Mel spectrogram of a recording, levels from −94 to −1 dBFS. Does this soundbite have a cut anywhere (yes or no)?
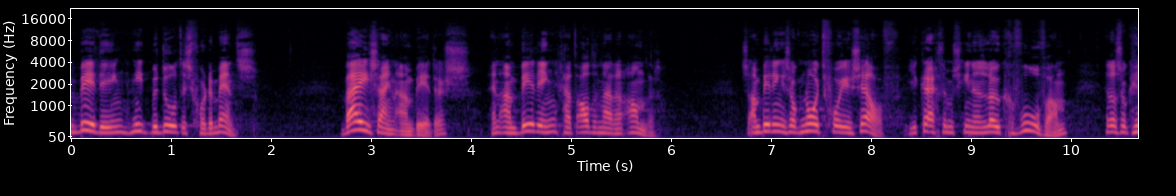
no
